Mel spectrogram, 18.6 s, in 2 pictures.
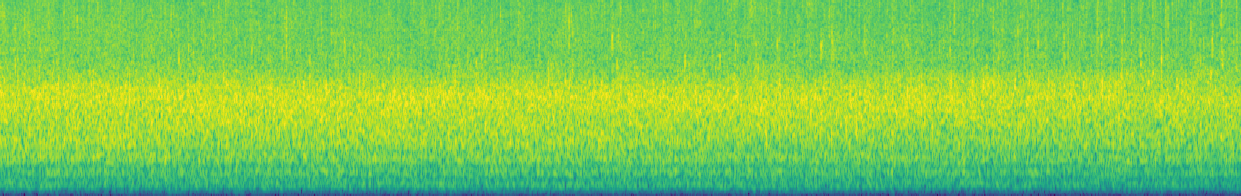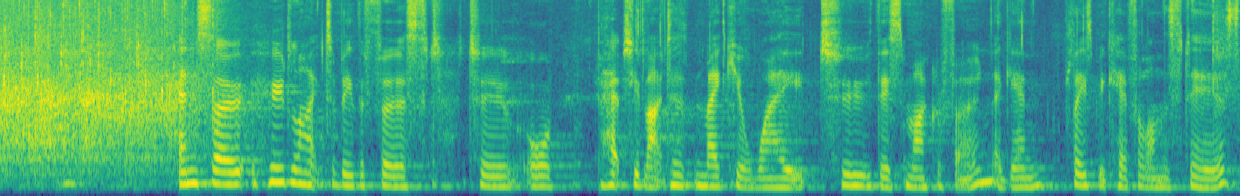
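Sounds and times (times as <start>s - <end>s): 
audience applause: 0.0s - 11.2s
speech: 10.6s - 18.5s.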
